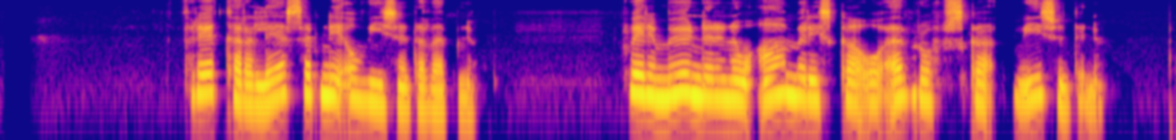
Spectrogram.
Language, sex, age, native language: Icelandic, female, 50-59, Icelandic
